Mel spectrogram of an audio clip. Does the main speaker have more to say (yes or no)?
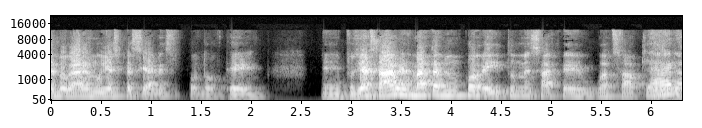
no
